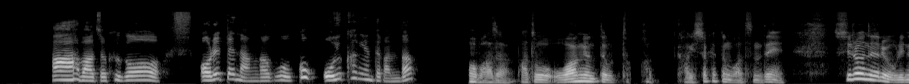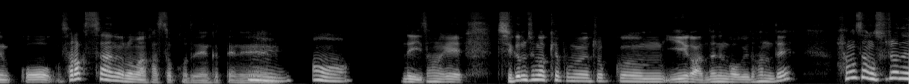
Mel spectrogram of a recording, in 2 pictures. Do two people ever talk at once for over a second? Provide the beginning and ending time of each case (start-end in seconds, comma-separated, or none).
none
